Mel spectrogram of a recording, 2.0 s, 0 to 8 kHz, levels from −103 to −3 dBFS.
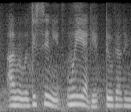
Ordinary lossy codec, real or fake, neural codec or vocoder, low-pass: none; fake; codec, 16 kHz, 0.5 kbps, FunCodec, trained on Chinese and English, 25 frames a second; 7.2 kHz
